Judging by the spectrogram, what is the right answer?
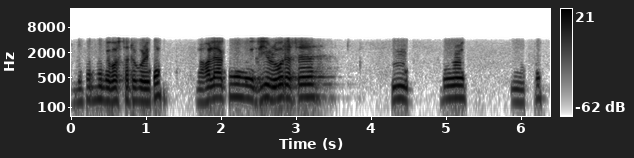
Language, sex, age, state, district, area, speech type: Assamese, male, 18-30, Assam, Nagaon, rural, conversation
